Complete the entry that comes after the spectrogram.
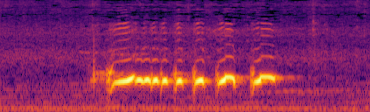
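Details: A single trilled coo from a zebra dove (perkutut), a short bubbling run of quick soft pulses at steady mid pitch, lasting about one second against faint low background noise.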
